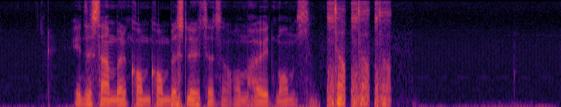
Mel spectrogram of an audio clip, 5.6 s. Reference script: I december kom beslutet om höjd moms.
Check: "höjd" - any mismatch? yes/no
no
